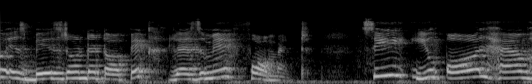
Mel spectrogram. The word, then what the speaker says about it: résumé: So in French we pronounce E as A, not E. So that's why we call it resume.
